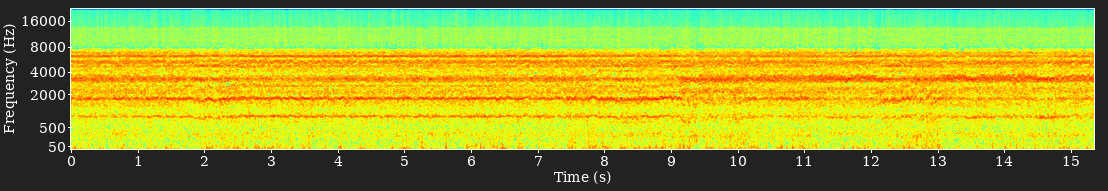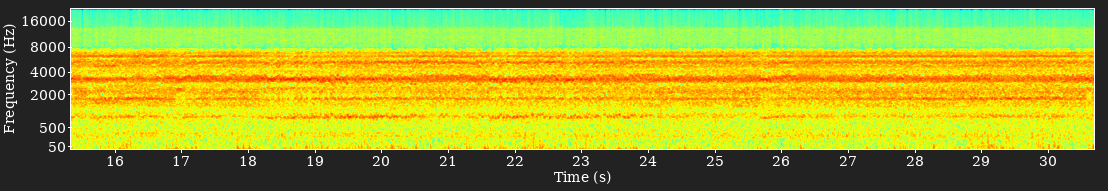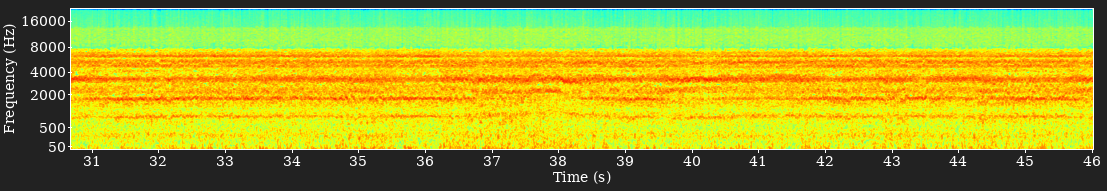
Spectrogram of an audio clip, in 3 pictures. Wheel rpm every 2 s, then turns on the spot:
230, 230, 230, 230, 220, 230, 220, 220, 220, 210, 230, 220, 230, 230, 230, 230, 230, 230, 230, 240, 230, 230, 230.
none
